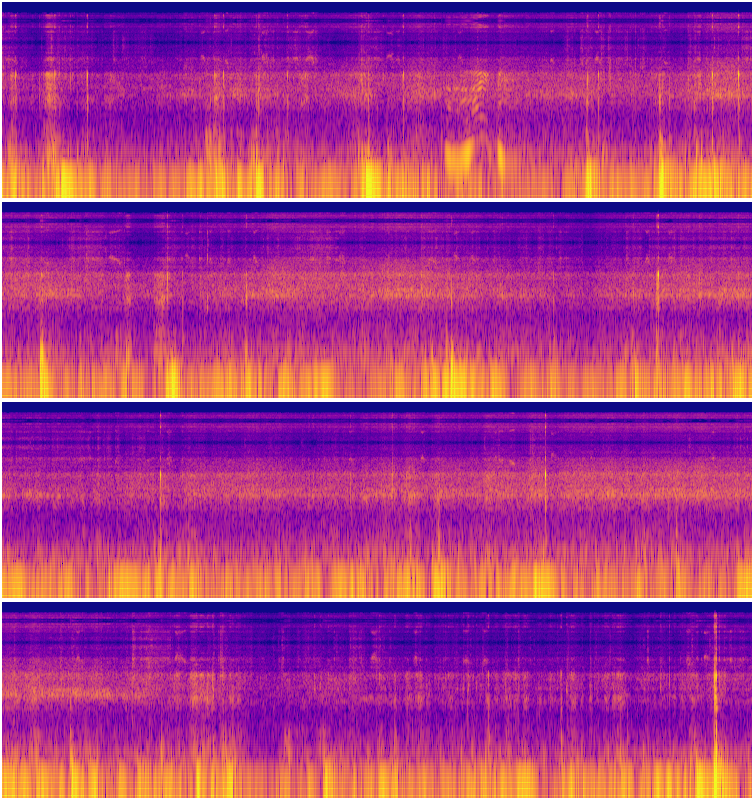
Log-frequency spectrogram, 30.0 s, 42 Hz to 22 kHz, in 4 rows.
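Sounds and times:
sharp clicks from bike: 0:00.0 - 0:04.3, 0:05.4 - 0:17.2, 0:18.4 - 0:30.0
tyre noise on dirt trail: 0:00.0 - 0:30.0.

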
